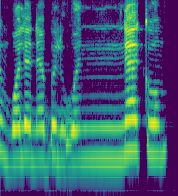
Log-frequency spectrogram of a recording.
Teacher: تو یہاں پہ کلکلہ ہو رہا ہے، نون پہ تشدید ہے، شد والی نون ہے تو یہاں پہ غنہ زمانی ہو رہا ہے، ایک الف کے برابر ہم رکیں گے · با ساکن ہے تو یہاں پہ کلکلہ ہو رہا ہے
